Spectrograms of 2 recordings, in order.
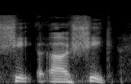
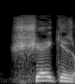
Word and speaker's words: Sheik: She's right it is pronounced sheke however shakey also a proper pronunciation I know So Janine...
